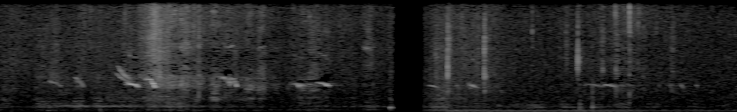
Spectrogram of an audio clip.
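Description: Near silence with faint, short, high bird chirps, a few in the first four seconds and a couple more later. A brief dropout about four seconds in is followed by a faint low steady hum.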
